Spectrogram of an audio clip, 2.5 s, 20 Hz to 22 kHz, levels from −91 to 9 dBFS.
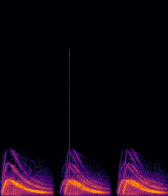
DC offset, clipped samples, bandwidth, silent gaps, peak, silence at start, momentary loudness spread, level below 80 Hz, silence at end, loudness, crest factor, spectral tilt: under 0.1%; under 0.1%; 5.2 kHz; none; -2 dBFS; 0 s; 10 LU; -82 dBFS; 0 s; -17 LUFS; 14 dB; -5 dB/octave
